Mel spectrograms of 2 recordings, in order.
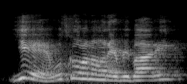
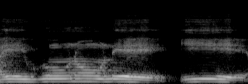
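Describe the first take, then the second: First: Higher-pitched hometown voice, no country twang; Jordan. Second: Slow, drawn-out country twang; country accent. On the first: Man mimicking how his Detroit friend always sounded, higher-pitched impression. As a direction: imitate a friend's usual high, lively greeting. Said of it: "Jordan's voice was always like". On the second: Man mimicking his friend's acquired Tennessee voice, slow country accent. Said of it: "he had had this country accent". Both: Retold or imitated.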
